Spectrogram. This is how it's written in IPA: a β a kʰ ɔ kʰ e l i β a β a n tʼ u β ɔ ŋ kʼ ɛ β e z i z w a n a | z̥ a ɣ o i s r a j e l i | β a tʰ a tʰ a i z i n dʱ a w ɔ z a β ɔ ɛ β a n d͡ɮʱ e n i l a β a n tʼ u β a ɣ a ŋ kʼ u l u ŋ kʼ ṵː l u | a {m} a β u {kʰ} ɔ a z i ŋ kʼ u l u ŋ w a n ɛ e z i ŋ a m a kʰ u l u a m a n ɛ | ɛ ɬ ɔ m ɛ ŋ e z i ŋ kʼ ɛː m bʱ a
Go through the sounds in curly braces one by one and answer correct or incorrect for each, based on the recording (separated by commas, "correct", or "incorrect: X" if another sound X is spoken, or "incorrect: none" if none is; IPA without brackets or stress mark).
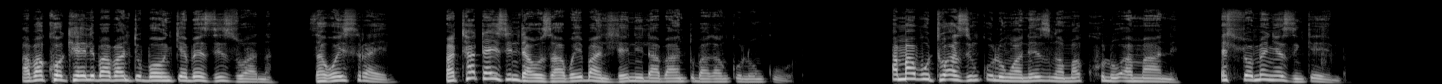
correct, incorrect: tʰ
